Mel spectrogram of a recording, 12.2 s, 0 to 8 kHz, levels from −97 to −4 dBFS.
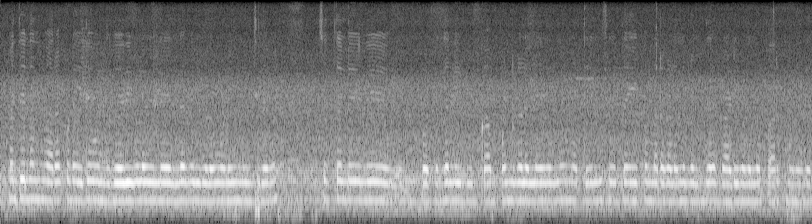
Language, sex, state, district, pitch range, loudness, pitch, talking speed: Kannada, female, Karnataka, Raichur, 205-215 Hz, -15 LUFS, 210 Hz, 45 wpm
